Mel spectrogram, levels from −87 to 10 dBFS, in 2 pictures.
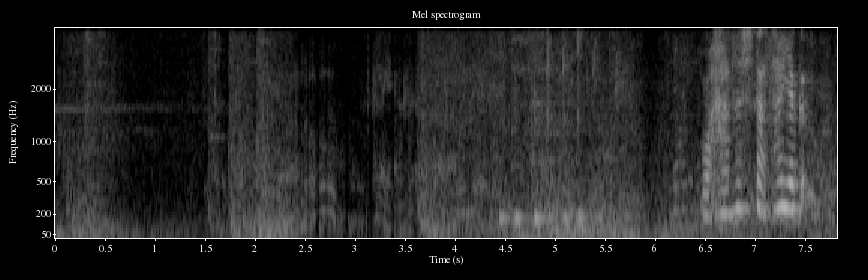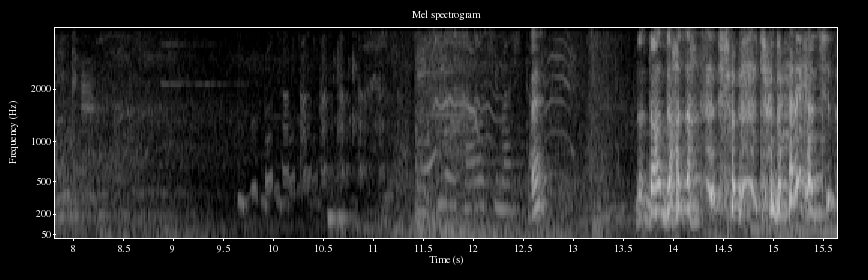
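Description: From 2.42 to 3.60 s, repeated packet loss strikes. About a dozen short holes, the longest 46 ms, are patched by stretching prior sound, giving choppy, robotic audio. The call path's G.711 mu-law codec leaves nothing above 4 kHz.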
